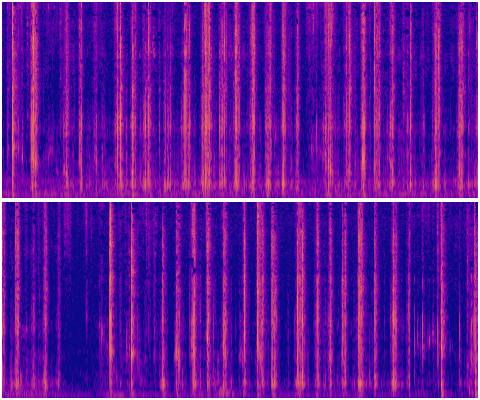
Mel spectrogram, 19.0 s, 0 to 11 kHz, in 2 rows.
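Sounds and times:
chalk being chewed: 0:00.0 - 0:19.0.

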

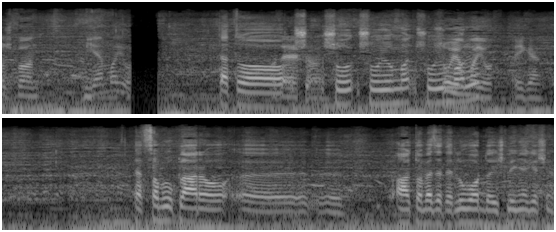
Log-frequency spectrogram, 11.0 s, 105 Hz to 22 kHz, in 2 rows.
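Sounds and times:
man speaking: 0:02.2 - 0:05.4.

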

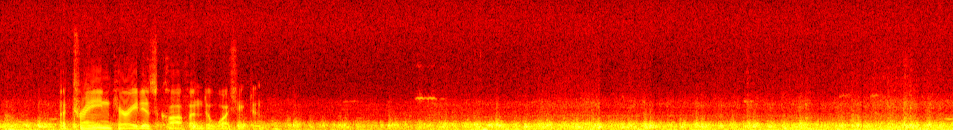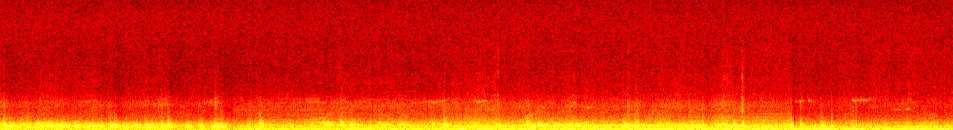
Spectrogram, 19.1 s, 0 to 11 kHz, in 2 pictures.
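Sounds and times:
train rumbling on rails: 0:00.0 - 0:19.0.

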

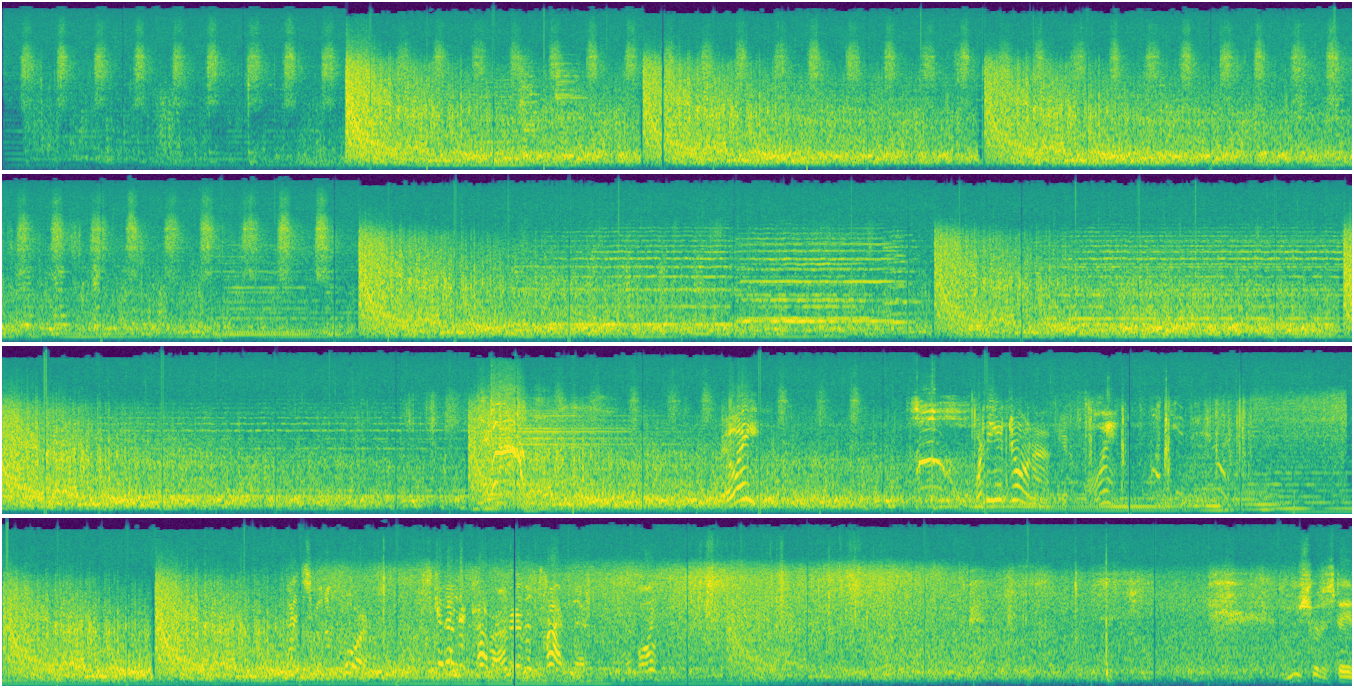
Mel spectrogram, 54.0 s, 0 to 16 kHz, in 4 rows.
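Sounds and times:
dramatic film score music: 0:00.1 - 0:51.4
loud booms: 0:03.0 - 0:15.8, 0:16.8 - 0:19.5, 0:22.7 - 0:25.3, 0:26.9 - 0:29.9, 0:31.6 - 0:38.7, 0:40.4 - 0:51.2.

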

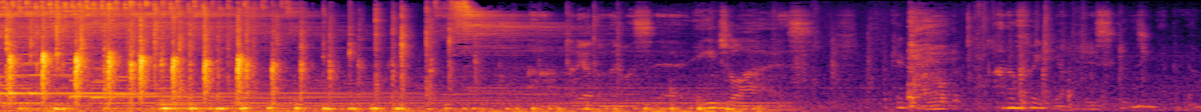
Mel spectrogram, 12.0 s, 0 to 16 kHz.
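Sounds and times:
audience clapping in time: 0:00.0 - 0:05.0, 0:05.6 - 0:06.6
live jazz band: 0:00.0 - 0:06.8.

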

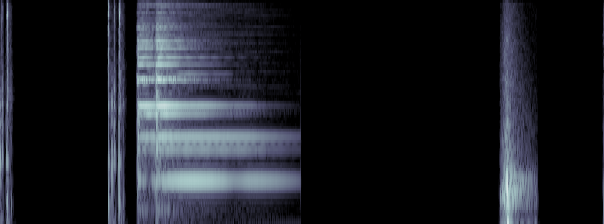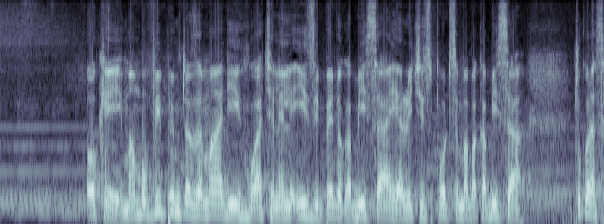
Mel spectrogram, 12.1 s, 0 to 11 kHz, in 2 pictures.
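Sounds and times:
bright bell ding: 0:01.4 - 0:03.0.

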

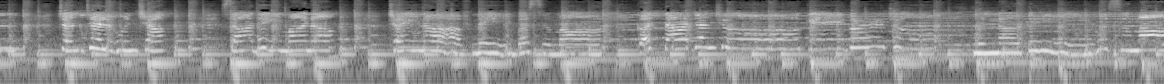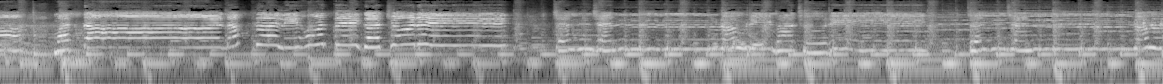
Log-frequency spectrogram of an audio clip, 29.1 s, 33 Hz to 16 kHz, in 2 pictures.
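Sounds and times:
backing track with steady beat: 0:00.0 - 0:29.0
girl singing: 0:00.0 - 0:29.0.

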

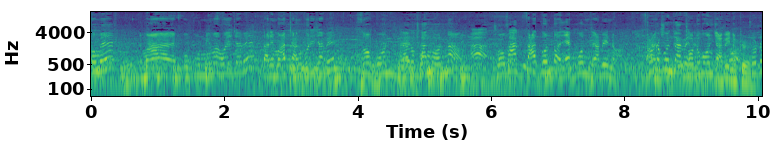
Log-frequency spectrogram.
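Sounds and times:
people talking close by: 0:00.0 - 0:10.0
street crowd chatter: 0:00.0 - 0:10.0.

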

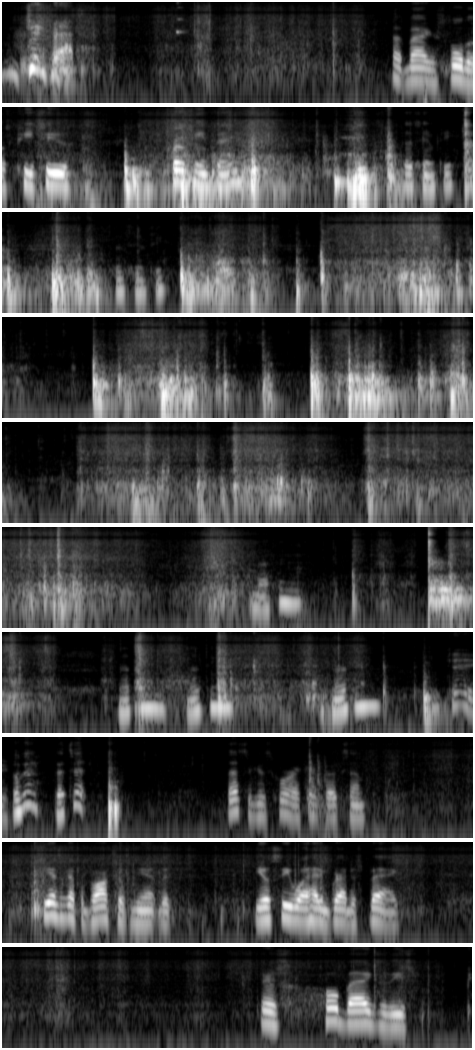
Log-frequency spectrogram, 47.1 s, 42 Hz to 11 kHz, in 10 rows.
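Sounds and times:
plastic bags rustling: 0:00.0 - 0:08.9, 0:09.5 - 0:32.0, 0:35.4 - 0:47.0
cardboard boxes scraping: 0:04.8 - 0:08.6, 0:11.2 - 0:14.3, 0:19.6 - 0:32.0, 0:36.4 - 0:43.8.

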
